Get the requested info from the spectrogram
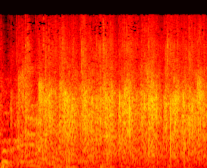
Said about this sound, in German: Bitte schön, ähm, ein Applaus für Leipzig.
